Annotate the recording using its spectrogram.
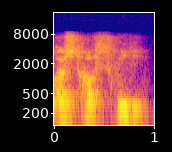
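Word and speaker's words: Ostrowski: D et son nom Ostrovski S c'est un W ça se prononce finalement comme ça ça s'écrit comme ça se prononce mis à part le W et Ostrovski part d'une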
